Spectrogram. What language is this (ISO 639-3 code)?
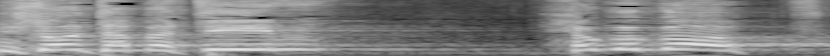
heb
